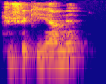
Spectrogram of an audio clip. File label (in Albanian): name, albanian gheg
